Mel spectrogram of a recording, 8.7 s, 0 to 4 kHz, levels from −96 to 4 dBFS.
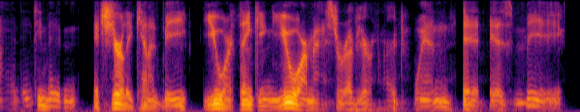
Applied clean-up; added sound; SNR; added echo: neural mask model DeepFilterNet 3.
